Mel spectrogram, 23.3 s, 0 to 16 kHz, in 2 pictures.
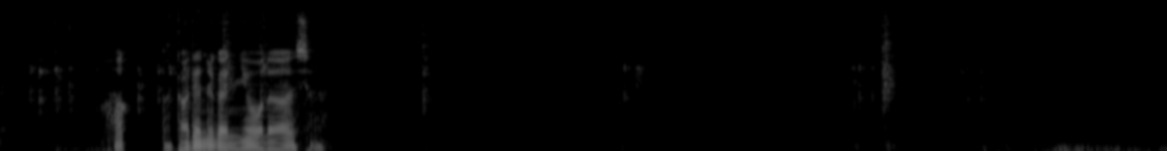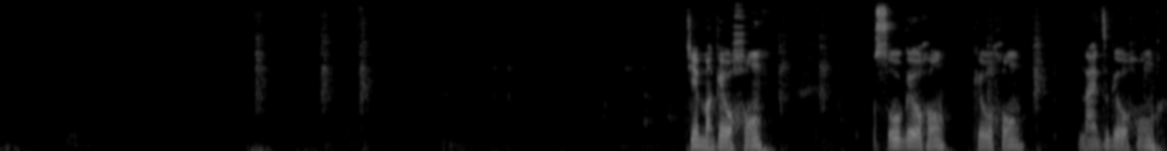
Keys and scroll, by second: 0.2 c, 1.5 c, 2.2 space, 2.5 space, 4.2 space, 6.1 ctrl+z, 8.5 ctrl+z, 8.8 space, 9.6 c, 14.2 space, 14.8 space, 15.2 space, 17.2 ctrl+z, 17.8 ctrl+z, 19.4 space, 21.5 space, 21.9 space, 22.8 ctrl+z.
